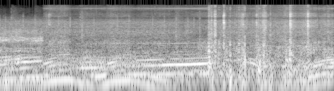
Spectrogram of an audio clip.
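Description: Demolition derby compact car's four-cylinder engine revving up and down, heard from inside the car. About three seconds in comes a quick cluster of sharp bangs and knocks as the car takes hits in a collision.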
